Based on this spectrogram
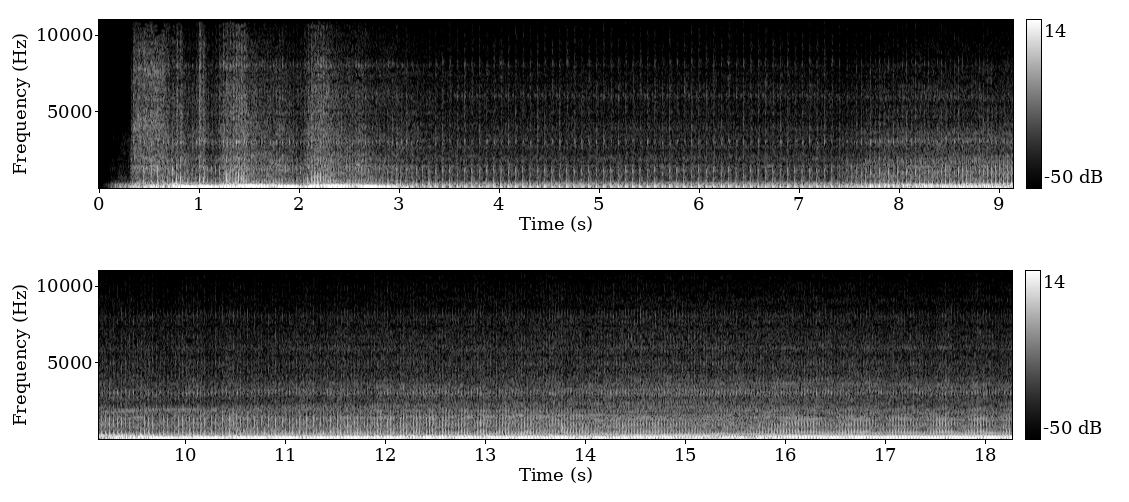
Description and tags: Motorbike Start
motor, engine, start, IGNITION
